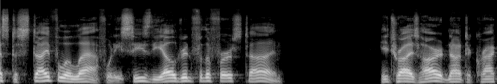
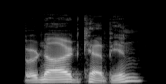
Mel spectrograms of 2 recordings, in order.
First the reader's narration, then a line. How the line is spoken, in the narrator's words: one of the koalas asks in a purring deep voice in clear unaccented English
